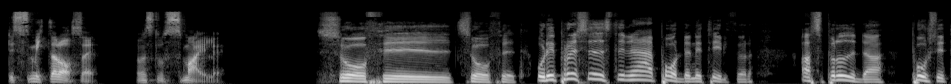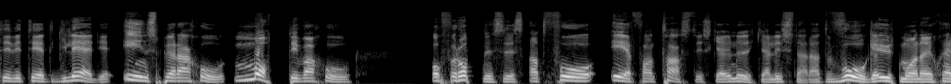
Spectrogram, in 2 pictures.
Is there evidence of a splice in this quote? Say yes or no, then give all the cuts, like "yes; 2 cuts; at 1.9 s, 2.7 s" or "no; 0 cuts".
no; 0 cuts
